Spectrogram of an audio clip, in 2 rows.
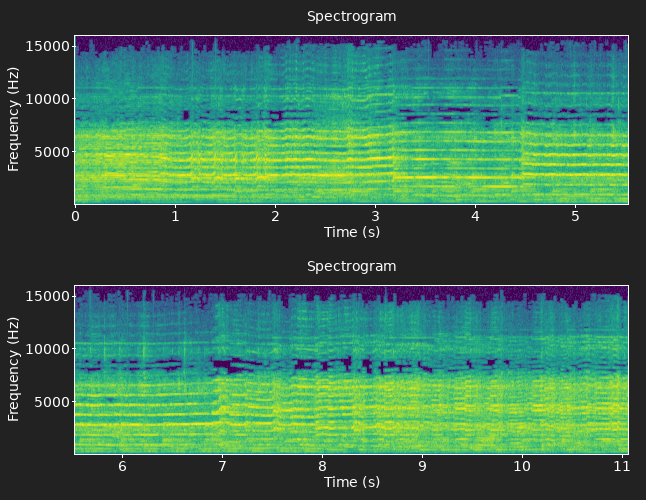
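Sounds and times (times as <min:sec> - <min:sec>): reedy shawm long notes: 0:00.0 - 0:11.0.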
